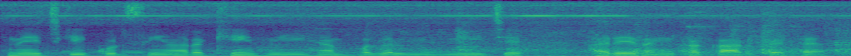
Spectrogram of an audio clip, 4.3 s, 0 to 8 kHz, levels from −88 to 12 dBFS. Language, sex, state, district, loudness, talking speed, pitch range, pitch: Hindi, male, Madhya Pradesh, Katni, -19 LUFS, 195 wpm, 130-140 Hz, 135 Hz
